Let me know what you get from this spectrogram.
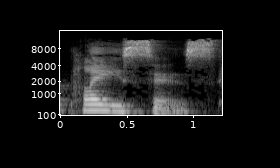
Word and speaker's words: places: Places, gente, olha que maravilha, uma letra E que é pronunciada, tá ali na última sílaba entre uma consoante, que é a letra C, e o S, e ela é pronunciada.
